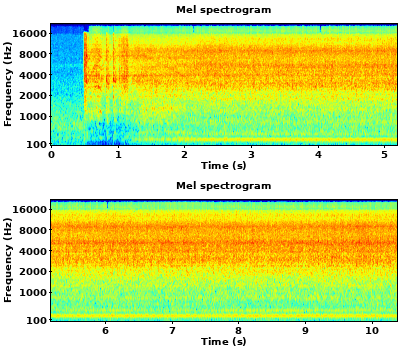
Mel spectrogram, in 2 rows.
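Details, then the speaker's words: 1997 Nissan Maxima started after PCV valve and rubber hose replacement as a final check: starter crank, then the engine catches and settles into a steady, even idle with a smooth drone, no misses or knocks, normal idle. "and then of course as a last step just start the car and make sure everything is in good"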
